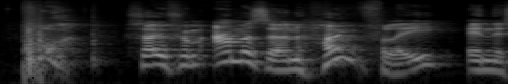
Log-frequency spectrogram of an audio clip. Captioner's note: thuds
